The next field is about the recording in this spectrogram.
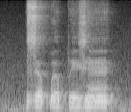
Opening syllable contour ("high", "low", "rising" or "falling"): high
